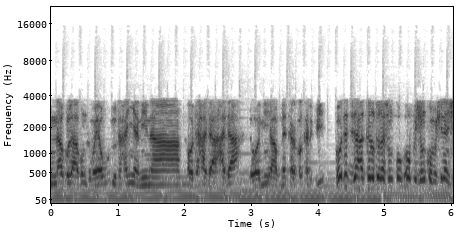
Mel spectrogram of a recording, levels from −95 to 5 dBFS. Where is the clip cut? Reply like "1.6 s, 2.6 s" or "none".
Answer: 4.1 s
